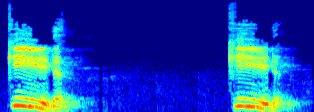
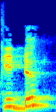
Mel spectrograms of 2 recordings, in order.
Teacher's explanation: When there is only one vowel, in Konkani, the pronunciation is rather long. It is not kid, it is keed.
